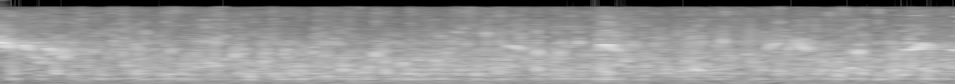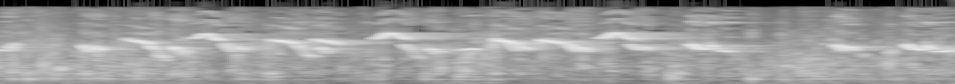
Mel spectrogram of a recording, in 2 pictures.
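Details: Drongo in full varied song: soft chattering builds into a lively series of bright, rising-and-falling whistled notes repeated several times a second, with a light trickling-water background.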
